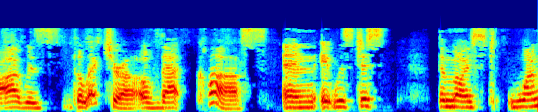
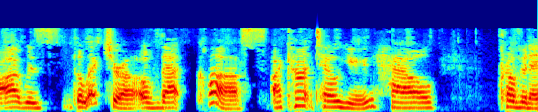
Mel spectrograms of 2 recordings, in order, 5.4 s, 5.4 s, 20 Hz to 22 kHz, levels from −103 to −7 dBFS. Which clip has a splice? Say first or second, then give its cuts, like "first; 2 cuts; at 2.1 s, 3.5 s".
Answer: second; 1 cut; at 2.7 s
